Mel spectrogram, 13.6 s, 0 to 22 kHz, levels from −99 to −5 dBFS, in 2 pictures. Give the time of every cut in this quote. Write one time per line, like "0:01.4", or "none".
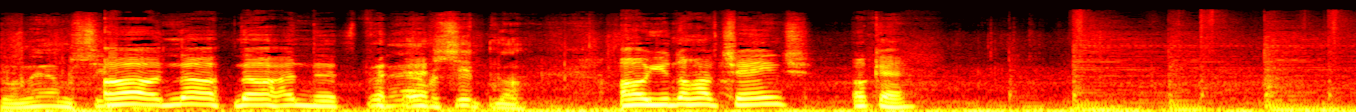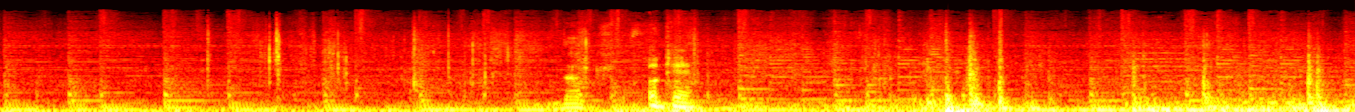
none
